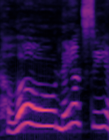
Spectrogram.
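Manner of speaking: loud, high call across the yard. Retold or imitated. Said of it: "I said it louder".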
